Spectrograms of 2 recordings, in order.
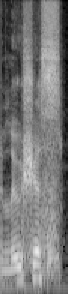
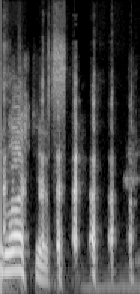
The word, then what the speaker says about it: Luscious: Matt's just misreading it. It's actually Simply Lucius. No, it's Simply Luscious.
